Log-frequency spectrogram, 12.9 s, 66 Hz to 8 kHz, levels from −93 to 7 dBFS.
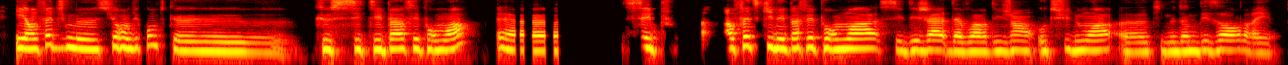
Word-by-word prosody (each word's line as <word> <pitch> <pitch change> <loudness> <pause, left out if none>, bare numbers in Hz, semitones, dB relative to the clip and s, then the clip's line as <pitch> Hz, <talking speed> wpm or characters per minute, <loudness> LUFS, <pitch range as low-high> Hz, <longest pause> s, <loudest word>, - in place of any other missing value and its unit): et 235 -1 +5
en 225 0 +4
fait, 295 -2 0
je 245 - -6
me 225 -3 +2
suis 215 +5 0
rendu 235 -2 +1
compte 285 +3 -5
que 180 - -3 0.2
que 220 -1 -1
c'était 210 +2 +4
pas 225 +3 +4
fait 225 0 -1
pour 200 +1 -2
moi. 210 +2 +1 0.2
Heu, 225 -4 +1 1.1
c'est 250 -2 0
p - - -10 0.7
en 225 - +5
en - - 0
fait, 270 +3 +3
ce 275 - -3
qui 265 -5 0
n'est 230 -1 +4
pas 230 +1 +1
fait 245 +1 0
pour 230 -2 0
moi, 225 0 +5
c'est 195 -3 -6
déjà 200 +2 0
d'avoir 185 0 0
des 185 +1 -6
gens 195 +1 -4
au-dessus 190 +3 -3
de 190 - -3
moi, 200 +1 0
heu, 175 0 -5
qui 180 0 -13
me 180 - -4
donnent 185 0 -1
des 195 0 -7
ordres 200 -1 +1
et 170 0 -10
205 Hz, 200 wpm, -23 LUFS, 185-225 Hz, 1.1 s, et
